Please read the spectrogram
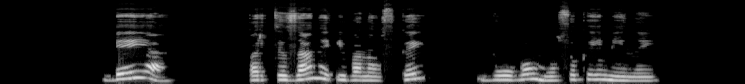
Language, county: Lithuanian, Vilnius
